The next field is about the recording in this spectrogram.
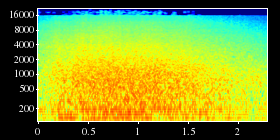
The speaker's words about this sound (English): Big waves. Finally, some waves on Koh Samui.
